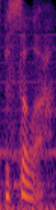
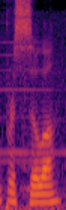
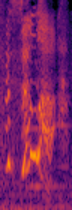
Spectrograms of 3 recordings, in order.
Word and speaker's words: Priscilla: If you must know, it's Priscilla. Are you sure you don't mean Priscilla? Do I look like the kind of person who can't correctly pronounce their own name? It's Priscilla.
